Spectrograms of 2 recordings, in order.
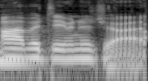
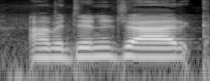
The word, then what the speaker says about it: Ahmadinejad: Ahmadinejad. Abdum, uh, see, I used to know how to say it. – Ahmadinejad.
